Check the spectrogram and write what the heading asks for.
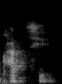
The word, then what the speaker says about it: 같이: 어 해도 그러니까 해도지 아 해도지 하면 안 되고 같이 요거 발음이 가치로 나는게 바로 갓이지 가치로 발음나지 같이 가자이 가자 맞지 자 야 지금 뭐예요 일단 자 어 티귿이이랑 만나서 치웃으로 변한 구개마 일어났죠.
